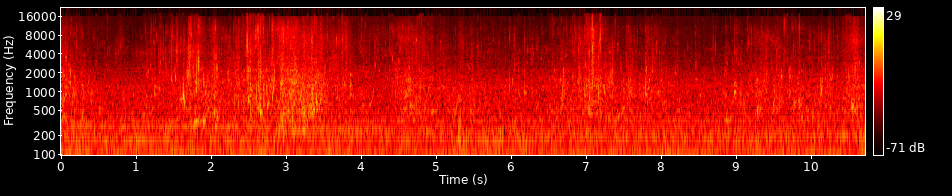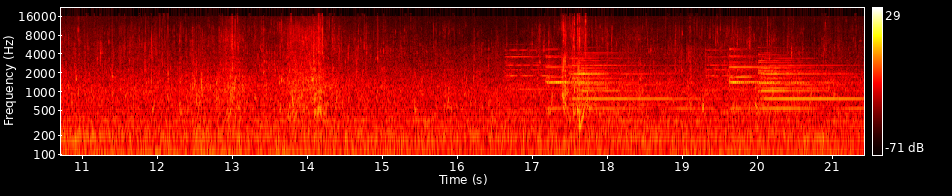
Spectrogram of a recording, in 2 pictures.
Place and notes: Riverbank, Basel, Switzerland - (484) Waves, birds, engines and bells
Recording from the stairs of a riverbank atmosphere with ships' engines, waves splashing and bells at the end.
ORTF recording made with Sony PCM D-100.
Basel-Stadt, Schweiz/Suisse/Svizzera/Svizra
